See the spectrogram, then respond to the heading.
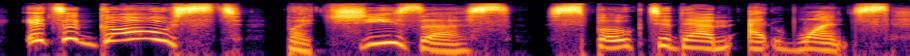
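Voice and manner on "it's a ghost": frightened cry, high and slow; cried out. A narrator's reading. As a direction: cry out in fear of a ghost. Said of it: "they cried out".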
